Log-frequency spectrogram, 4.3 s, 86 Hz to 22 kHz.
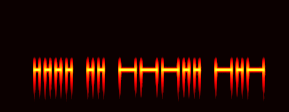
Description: Morse code, heard as a keyed tone, about 15 wpm, 700 Hz. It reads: HI8K
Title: DXCC-100 Call Signs - 4 Characters - 15wpm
